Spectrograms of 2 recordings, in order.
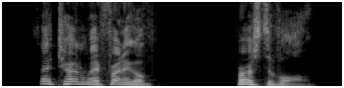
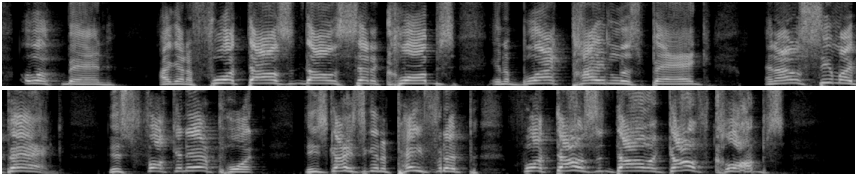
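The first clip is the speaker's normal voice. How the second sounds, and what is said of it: Loud yelling in a quoted voice. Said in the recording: “Why are you yelling it? ... Because now you're yelling it ... because you're yelling how they're $4,000”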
